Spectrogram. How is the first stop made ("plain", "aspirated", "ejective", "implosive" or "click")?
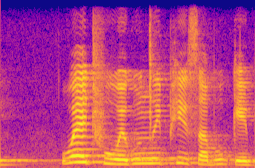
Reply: aspirated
